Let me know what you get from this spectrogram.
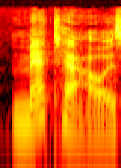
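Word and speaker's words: Methow: Mettow is what I'm told.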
